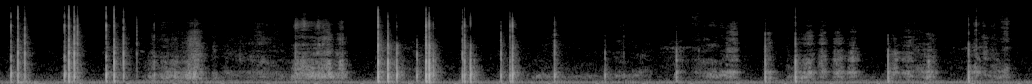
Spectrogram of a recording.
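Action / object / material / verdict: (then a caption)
tap / cardboard box / cardboard / none. Long nails scratch and tap across the printed surface of a closed gold cardboard Nikon lens box, turned on its side on a wooden table. Sharp, dry taps with almost no ring are scattered among soft, brushing scratches, over a faint low hum.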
